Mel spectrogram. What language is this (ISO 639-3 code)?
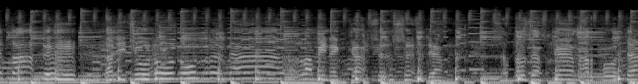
ron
